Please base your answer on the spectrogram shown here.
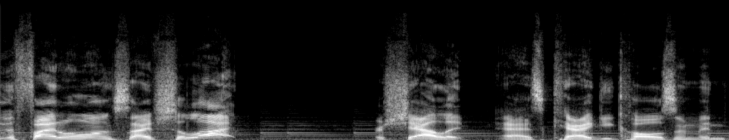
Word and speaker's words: Shallot: so hey since he's gonna be calling himself shallot in the game that's how you pronounce it I guess overall new characters join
